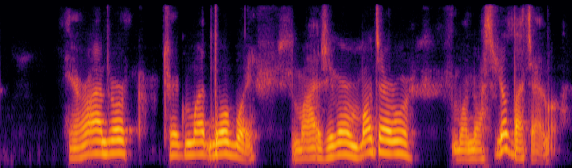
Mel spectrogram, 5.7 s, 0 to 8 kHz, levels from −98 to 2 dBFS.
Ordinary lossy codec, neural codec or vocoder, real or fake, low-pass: MP3, 64 kbps; codec, 24 kHz, 0.9 kbps, WavTokenizer, small release; fake; 7.2 kHz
